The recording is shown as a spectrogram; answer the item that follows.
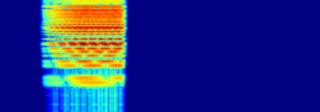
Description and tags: Creepy Bagpipes - fade in
Some creepy bagpipes fade in. It's pretty short.
I made it in a program called BeepBox, a free online tracker tool.
It could be used for building suspense.
Want to use this sound? Go ahead!
Please tell me if you use this, I'm interested in how they've helped!
short, bagpipes, scary, fade-in, creepy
